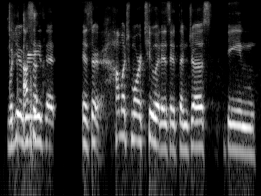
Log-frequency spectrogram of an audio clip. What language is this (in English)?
English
